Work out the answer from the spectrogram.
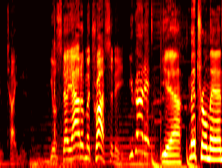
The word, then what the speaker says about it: Metro City: of mispronouncing certain words he pronounces school as a Sho and pronounces Metro city as metrocity this atrocity finally catches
